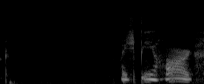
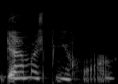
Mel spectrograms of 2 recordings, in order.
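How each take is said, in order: First: Slow, breathy whispered fake pity; slow sarcastic whisper; mock whisper. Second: Higher sarcastic pity; sarcastic high cooing; mock pity. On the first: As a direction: whisper it in pretend sorrow. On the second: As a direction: say it with fake concern. Sarcastic fake sympathy.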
